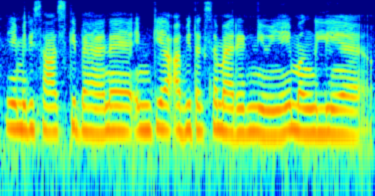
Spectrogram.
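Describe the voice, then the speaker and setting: A woman's voice: medium pitch, little pitch movement, moderate pace, darkish tone, slight background noise. A woman in her thirties, a vlogger, chatting casually and with amusement as she walks through her wedding photos.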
